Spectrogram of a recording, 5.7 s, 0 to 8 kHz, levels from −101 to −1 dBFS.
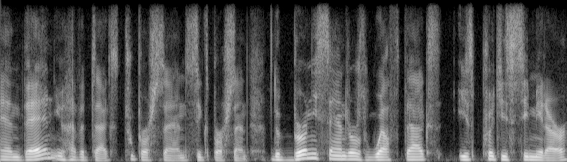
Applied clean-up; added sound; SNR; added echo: none; none; none; none.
